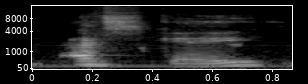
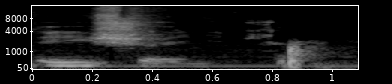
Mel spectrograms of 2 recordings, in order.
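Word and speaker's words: ESCI: Because I know it as Esky. Right. You call it something else. I used to call it Isai, but I had an Italian sub me, and he told me it's pronounced Ishi.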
